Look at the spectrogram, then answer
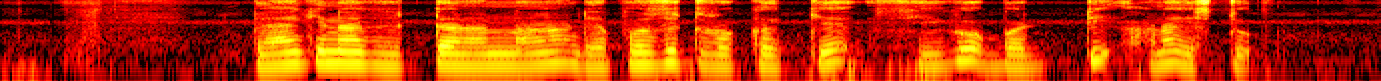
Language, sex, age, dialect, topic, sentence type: Kannada, male, 36-40, Central, banking, question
